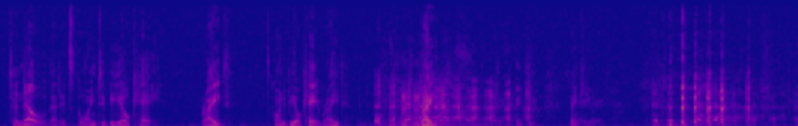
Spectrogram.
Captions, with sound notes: SO COME ALONGSIDE, AND WE'RE GOING TO LOOK TO YOU, TO KNOW IT'S GOING TO BE OKAY? RIGHT? IT'S GOING TO BE OKAY, RIGHT? [ LAUGHTER ] >> RIGHT? >> THANK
